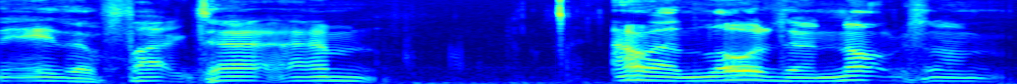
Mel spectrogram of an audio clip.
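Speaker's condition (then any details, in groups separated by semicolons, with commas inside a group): ALS; young onset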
